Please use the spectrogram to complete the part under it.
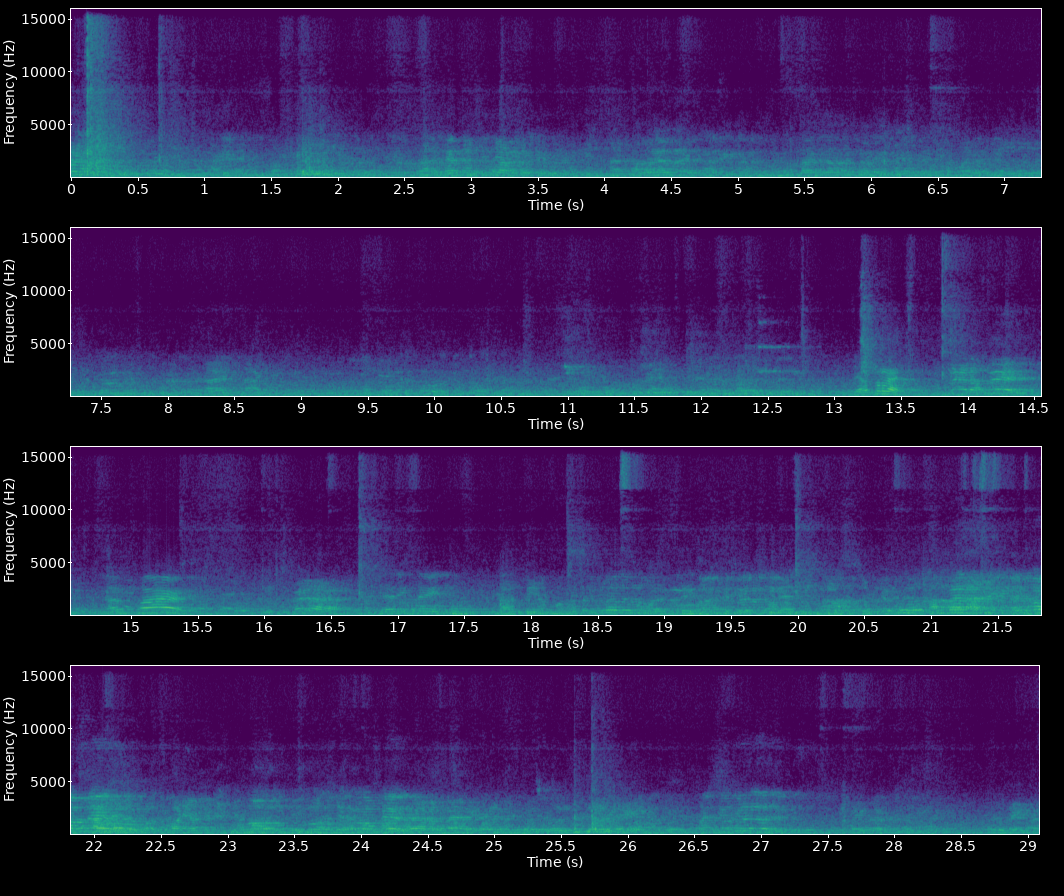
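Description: Several men talk and call out nearby in an echoing hall.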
